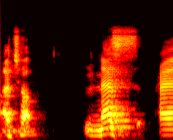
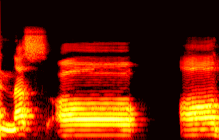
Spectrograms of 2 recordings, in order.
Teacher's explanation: आइन की आवाज बारीक रहेगी और जब हम मुंह भर देंगे तो वो उसकी आवाज मोटी हो जाती है। अगर हम कहें नस औ कहने से मुंह भर जाएगा, उसकी जो असल आवाज है वो गलत हो जाएगी।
